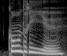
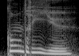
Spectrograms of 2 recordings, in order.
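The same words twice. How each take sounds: The two takes are said the same way.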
